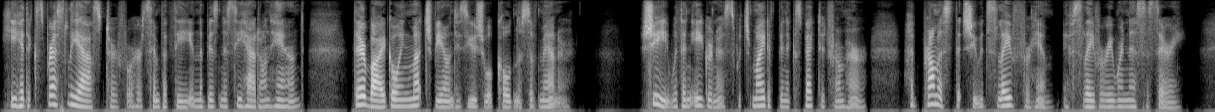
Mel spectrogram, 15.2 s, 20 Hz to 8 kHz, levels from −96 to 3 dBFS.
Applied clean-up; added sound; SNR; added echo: none; none; none; none.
